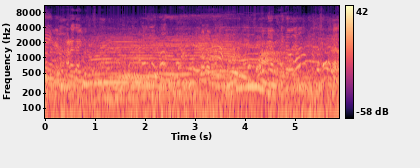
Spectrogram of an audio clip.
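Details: Cows and calves for sale at the Ambari cattle market in Dinajpur on 31 January 2025: a drawn-out, level lowing moo sits under dense crowd chatter and bargaining voices.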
